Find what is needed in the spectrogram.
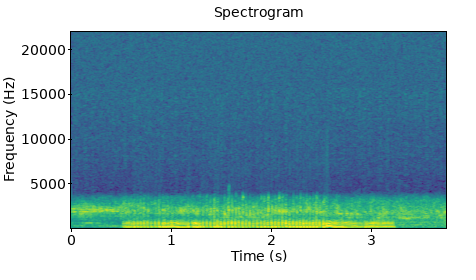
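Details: A sleeping English bulldog gives one long, fluttering, rattling noise with a wavering pitch, then quiet room noise: loud snoring.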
